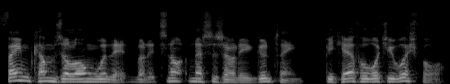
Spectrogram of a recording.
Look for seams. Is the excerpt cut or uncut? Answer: cut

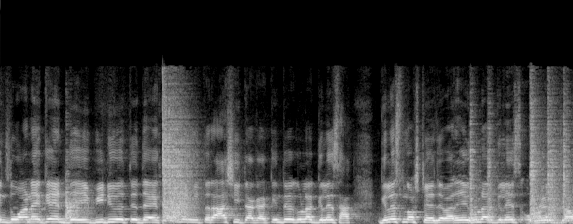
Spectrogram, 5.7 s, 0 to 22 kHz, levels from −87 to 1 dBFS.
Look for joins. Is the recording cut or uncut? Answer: uncut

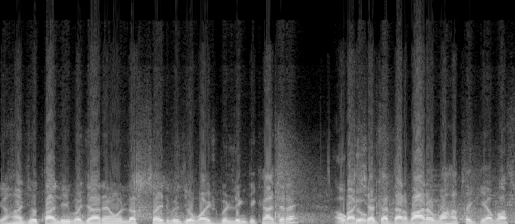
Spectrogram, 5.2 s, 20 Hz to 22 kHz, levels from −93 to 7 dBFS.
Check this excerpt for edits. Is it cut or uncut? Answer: uncut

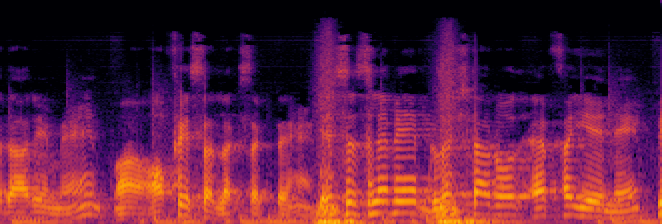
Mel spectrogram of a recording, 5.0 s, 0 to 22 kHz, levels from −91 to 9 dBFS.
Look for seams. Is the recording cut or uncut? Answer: cut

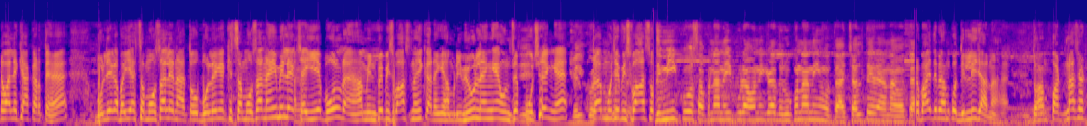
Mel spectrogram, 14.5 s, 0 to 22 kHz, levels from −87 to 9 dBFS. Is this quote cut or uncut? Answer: cut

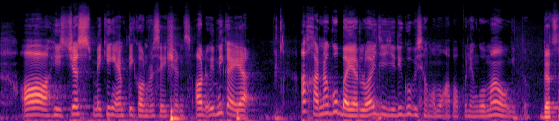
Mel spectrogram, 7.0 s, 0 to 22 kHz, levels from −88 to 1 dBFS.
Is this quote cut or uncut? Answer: uncut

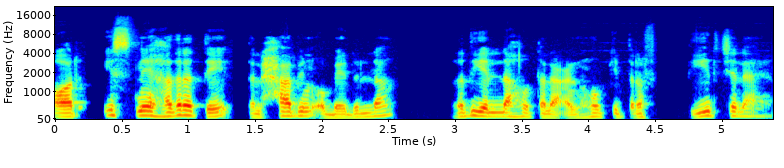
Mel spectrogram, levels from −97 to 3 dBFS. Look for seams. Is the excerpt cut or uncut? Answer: uncut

